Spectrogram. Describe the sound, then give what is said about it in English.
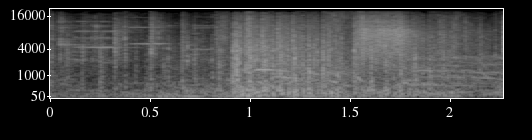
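Dense, loud bursts of gunfire rattle through a vicious gunfight between armed heavies and an assault squad, with automatic pistols firing in rapid, overlapping volleys. “Upstairs, the vicious gunfight between Ted's heavies and the black-clad Korean assault squad is in full swing.”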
